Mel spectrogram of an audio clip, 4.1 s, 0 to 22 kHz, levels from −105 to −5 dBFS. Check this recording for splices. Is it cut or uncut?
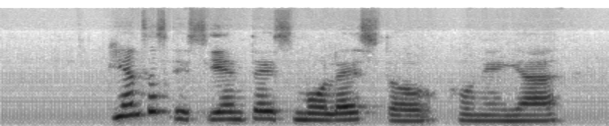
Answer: cut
